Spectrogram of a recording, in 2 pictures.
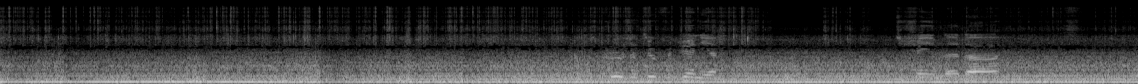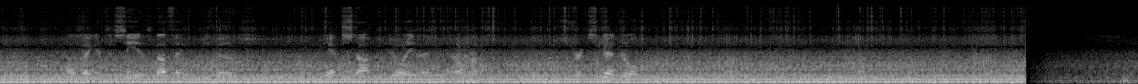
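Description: Tyres roll on a wet road with a steady rush.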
